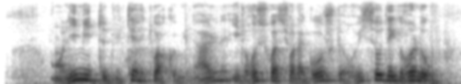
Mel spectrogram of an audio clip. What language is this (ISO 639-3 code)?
fra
